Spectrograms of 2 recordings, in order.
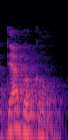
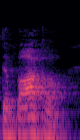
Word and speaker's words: debacle: Little Carmine from The Sopranos, he would call it a debacle, but I think it's pronounced debacle.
